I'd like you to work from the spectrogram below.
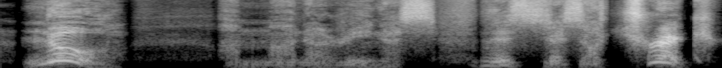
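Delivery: sharp high "No!" then urgent warning; alarmed cry. Acted. Companion warning about Amon Arenas's trick, alarmed cry. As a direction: sound the alarm.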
